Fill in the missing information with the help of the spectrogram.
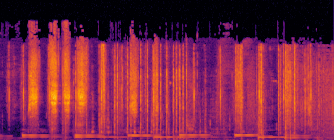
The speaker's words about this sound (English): Oh, here's the instrumental part with like the scissors and the staplers and the, like scotch tape.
